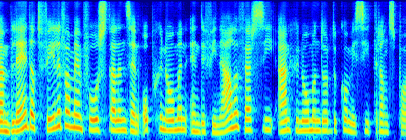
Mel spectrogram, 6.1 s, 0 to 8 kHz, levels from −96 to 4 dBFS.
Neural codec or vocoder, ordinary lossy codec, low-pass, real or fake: codec, 16 kHz, about 1 kbps, DyCAST, with the encoder's durations; none; none; fake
